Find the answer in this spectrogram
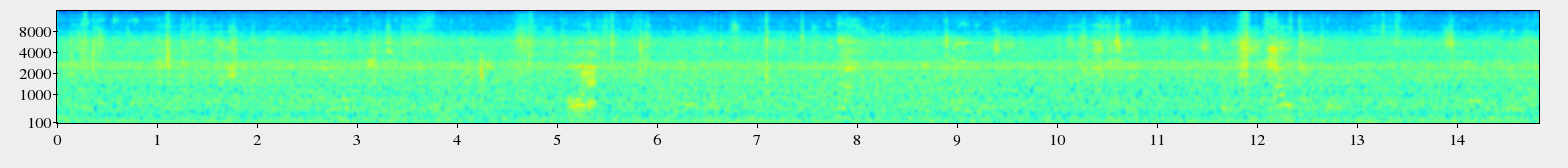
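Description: Steady interior running noise of a JR Hokkaido 789 series electric train at speed: an even low rumble of wheels on rail and car body, with a few brief faint squeals, one slightly louder about five seconds in.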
